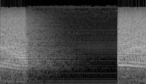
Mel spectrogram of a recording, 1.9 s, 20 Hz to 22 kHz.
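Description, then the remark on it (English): Aggressive snarl of an Eastern Fighting Turtle, a North American turtle: two loud bursts of harsh, breathy hissing roar, split by a second of fading quiet, with no voices. “The aggressive snarl of the Eastern Fighting Turtle can carry for up to 5 miles across still water.”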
